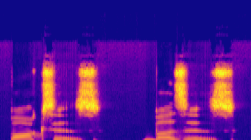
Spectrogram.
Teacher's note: the extra E adds a whole spoken syllable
